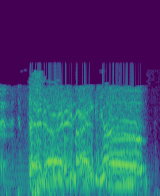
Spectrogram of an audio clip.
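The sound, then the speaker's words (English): A single long, loud burp performed as a special talent by a woman from Kansas, stretched out for over two seconds, its pitch wavering and dipping like a groaning moan, heard on its own without talk. “I can burp something very special for you.”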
